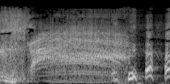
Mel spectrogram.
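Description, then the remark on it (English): A man's voice starts to hawk up a loogie with a harsh, raspy throat-clearing, then, as if stabbed in the leg, breaks into a loud, strained groan of pain, ending in a few short gasping grunts. “That's a guy who starts to hawk a loogie, but then is stabbed in the leg.”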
